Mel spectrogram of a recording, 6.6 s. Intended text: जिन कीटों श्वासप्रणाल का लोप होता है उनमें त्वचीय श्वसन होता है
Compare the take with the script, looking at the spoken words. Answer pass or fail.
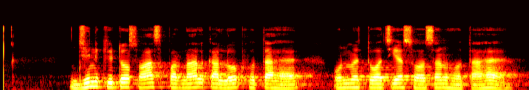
pass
